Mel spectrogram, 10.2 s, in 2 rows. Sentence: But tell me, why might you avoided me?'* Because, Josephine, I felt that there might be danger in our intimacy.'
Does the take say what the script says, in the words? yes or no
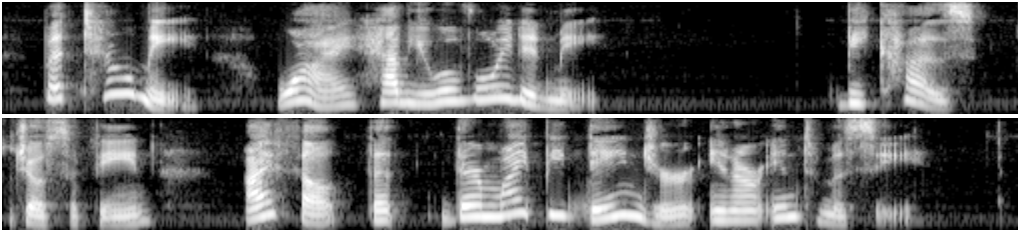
no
